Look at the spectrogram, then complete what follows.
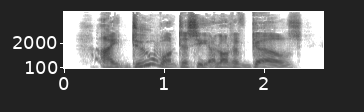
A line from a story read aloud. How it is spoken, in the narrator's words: said Biffy firmly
